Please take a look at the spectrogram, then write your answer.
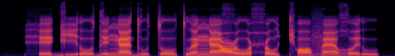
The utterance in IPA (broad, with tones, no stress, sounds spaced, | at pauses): h e˨˦ ɡ i˧ ɾ o˨ d e˨ ŋ æ˦ d u˨ t o˧ tʷ æ˦ ŋ æ˧ ʕ o˦ ħ o˦˨ cʰ ɒ˦˨ v æ˧ ʁʷ e˧ ɾ u˦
